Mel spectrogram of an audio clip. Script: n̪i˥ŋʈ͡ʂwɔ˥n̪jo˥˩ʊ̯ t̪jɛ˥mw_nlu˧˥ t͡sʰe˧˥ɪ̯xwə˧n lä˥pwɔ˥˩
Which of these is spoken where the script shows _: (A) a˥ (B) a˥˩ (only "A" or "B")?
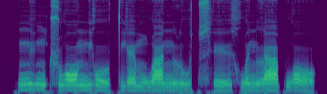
A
